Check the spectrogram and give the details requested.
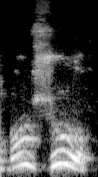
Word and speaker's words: bonjour: Aqui não é bonjour, é bonjour, bonjour, não tem o biquinho exagerado, tá bom?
